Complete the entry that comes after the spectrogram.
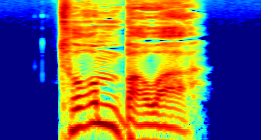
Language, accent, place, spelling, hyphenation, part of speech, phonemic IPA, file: German, Germany, Berlin, Turmbauer, Turm‧bau‧er, noun, /ˈtʊʁmˌbaʊ̯ɐ/, De-Turmbauer.ogg
- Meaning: rook's pawn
